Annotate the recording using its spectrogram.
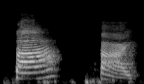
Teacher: O A e o I são 2 sons vocálicos na mesma sílaba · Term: encontro vocálico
